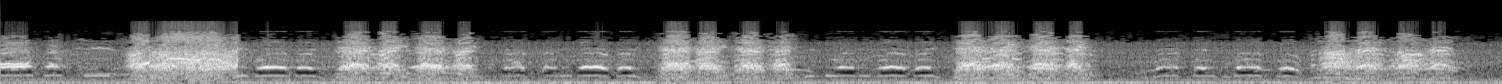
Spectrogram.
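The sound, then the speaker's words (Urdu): A loud crowd chants a slogan in tribute to the martyr Sajjad in repeated rhythmic bursts, roughly every three seconds, voices shouting together in unison with a low hum underneath between the chants. “تھوڑا اور اس کا نعرہ لگائیں, کٹوچ نہ سن لے کہیں.”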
